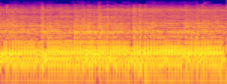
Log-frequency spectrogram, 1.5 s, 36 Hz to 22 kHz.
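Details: Vintage Echo PB-202 backpack leaf blower, almost 40 years old, air filter missing, cold and warming up after first-pull start: steady even two-stroke buzz, no misses or surging; clean cold idle.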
